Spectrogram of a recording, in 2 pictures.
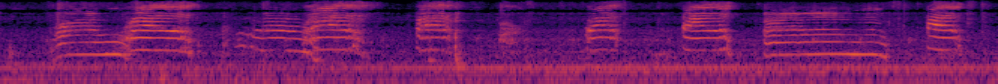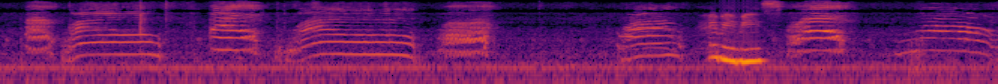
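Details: Several pet cats, including a black cat and a tuxedo cat, meowing indoors in turn: a steady sequence of drawn-out, harmonic meows, some short and some long and wavering, with a constant low hum underneath.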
